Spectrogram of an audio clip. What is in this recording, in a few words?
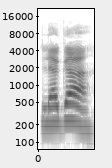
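"laga" nominative, Archi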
